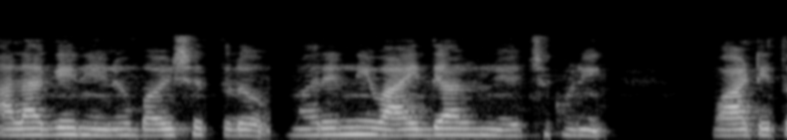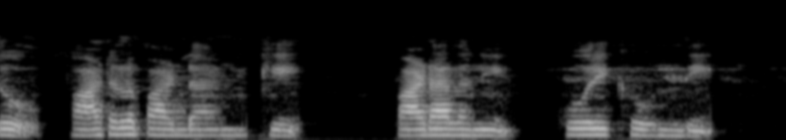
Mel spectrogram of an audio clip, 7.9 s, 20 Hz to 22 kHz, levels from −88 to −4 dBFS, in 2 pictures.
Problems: none marked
